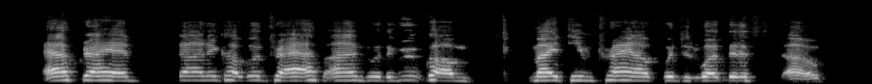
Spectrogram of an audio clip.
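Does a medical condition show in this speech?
Yes: cerebral palsy; from birth, born prematurely at 3 pounds 7 ounces, father Jeff propels him through swim, bike, run; consistent workouts to manage condition.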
